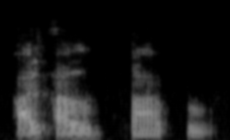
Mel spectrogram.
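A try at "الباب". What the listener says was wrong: Mm-hmm.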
